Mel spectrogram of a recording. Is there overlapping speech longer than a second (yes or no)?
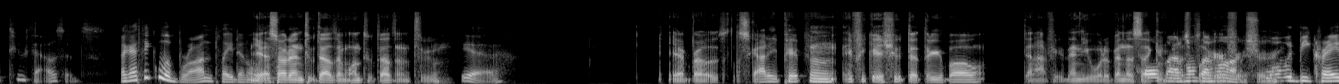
yes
